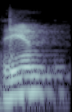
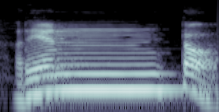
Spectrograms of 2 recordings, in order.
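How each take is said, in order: First: Said in the usual way. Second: રેન્ટ held long through ન before a separate ટ; blending sounds. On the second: Shown as a demonstration. Teacher building up from આર ઈ, રેન્ટ drawn out. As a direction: draw out the middle of રેન્ટ. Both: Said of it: "આર ઈ એટલે રે".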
